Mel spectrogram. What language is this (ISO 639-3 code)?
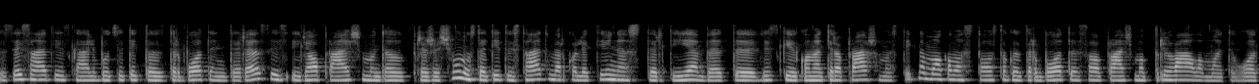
lit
